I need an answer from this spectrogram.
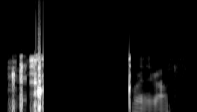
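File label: Police Downtown District Dispatch, p25; Raleigh; wake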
